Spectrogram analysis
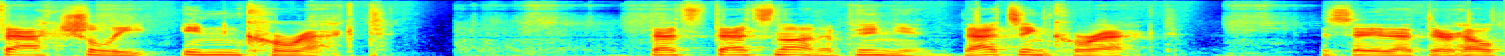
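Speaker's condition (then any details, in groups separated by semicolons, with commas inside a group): No condition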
